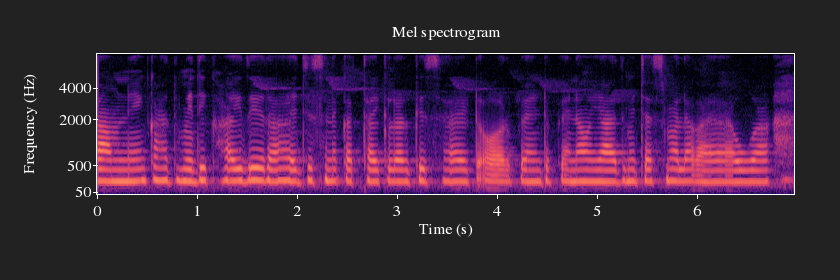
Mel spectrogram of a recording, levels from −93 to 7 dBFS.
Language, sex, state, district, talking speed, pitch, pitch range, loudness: Hindi, female, Bihar, Purnia, 190 wpm, 210 Hz, 205-215 Hz, -26 LUFS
